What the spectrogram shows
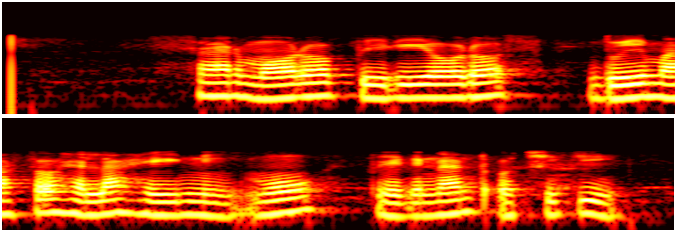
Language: Odia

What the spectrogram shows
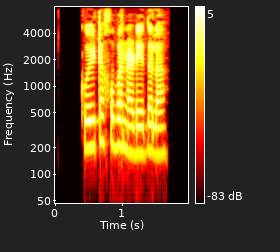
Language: Pashto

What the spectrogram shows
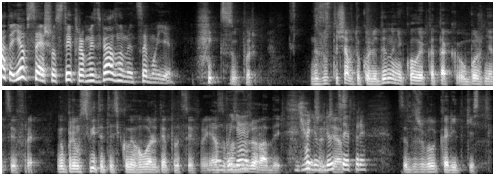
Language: Ukrainian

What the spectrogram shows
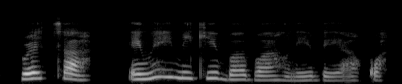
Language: Igbo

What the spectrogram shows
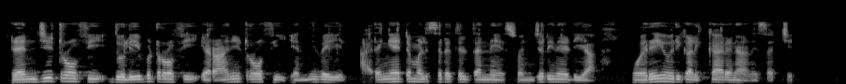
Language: Malayalam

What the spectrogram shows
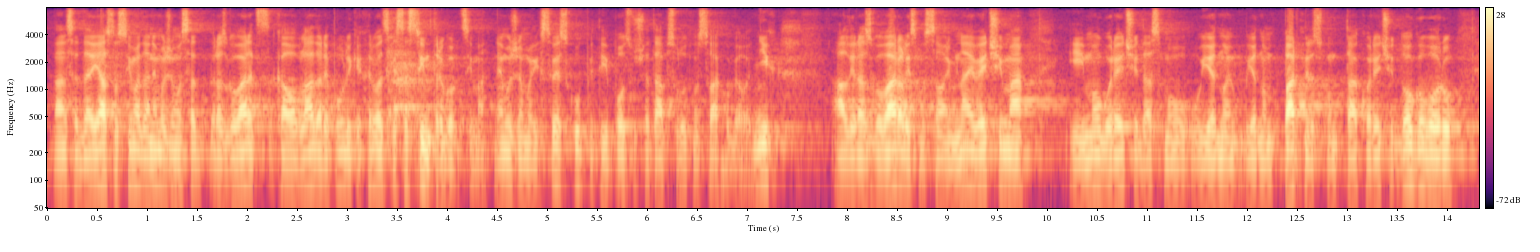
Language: Croatian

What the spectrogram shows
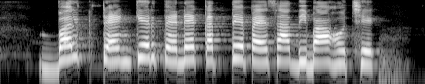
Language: Magahi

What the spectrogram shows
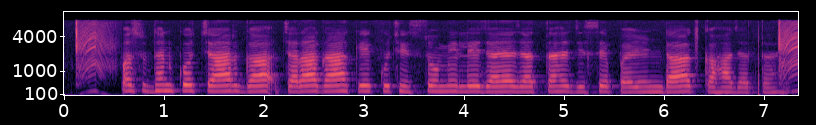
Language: Hindi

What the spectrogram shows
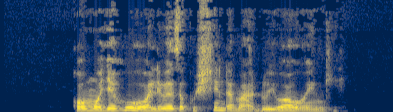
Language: Swahili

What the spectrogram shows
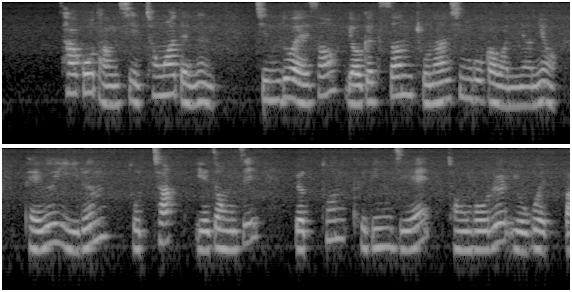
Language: Korean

